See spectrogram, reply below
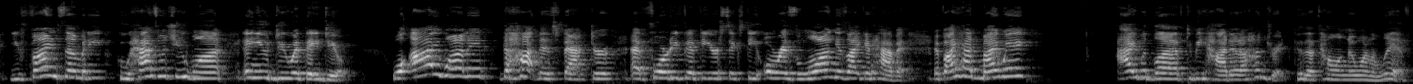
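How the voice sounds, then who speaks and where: Bright, high-voiced chatty woman in her forties. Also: normal speed. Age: 40s. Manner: chatty, animated, laughs often. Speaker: vlogger. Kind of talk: casual talk to camera.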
